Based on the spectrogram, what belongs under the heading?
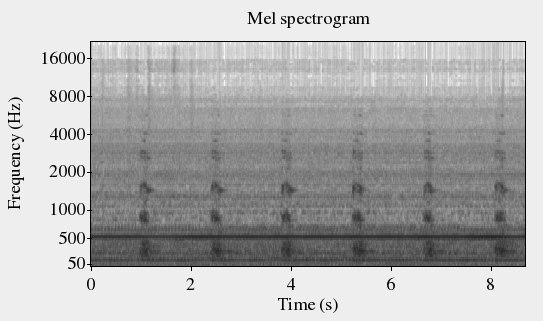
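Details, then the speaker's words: Rewired motor on an old saw, running geared down at low speed: steady hum with a soft scrape about every second and a half; the owner suspects a part is hitting the casting at the back. "let's see if we can straighten it up I got a feeling it's hitting the casting back there in the back"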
